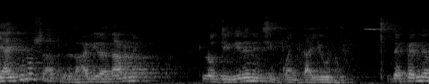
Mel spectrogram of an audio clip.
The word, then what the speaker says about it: Abhidharma: Abhidharma. Abhidharma, así como tal como lo estoy pronunciando, así se escribe.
